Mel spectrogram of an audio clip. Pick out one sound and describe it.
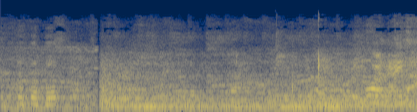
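A billiard ball rolls softly across the table.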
